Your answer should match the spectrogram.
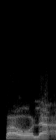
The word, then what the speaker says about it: Paola: My name is Paola.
